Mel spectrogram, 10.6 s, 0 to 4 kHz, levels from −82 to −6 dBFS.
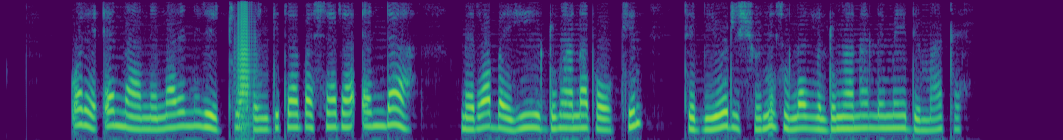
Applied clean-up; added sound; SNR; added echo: neural separator model SepFormer WHAMR!.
